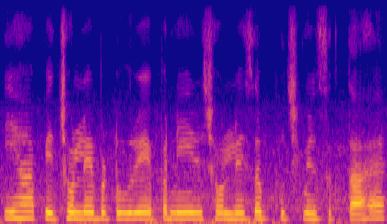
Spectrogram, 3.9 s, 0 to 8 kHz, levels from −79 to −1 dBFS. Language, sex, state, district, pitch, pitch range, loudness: Hindi, female, Haryana, Rohtak, 230 Hz, 220-235 Hz, -16 LUFS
